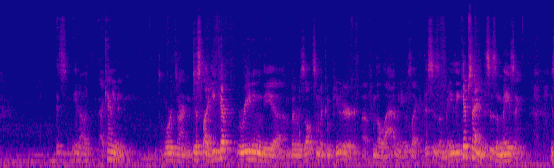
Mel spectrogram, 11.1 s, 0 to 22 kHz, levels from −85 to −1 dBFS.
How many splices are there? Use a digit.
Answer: 1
